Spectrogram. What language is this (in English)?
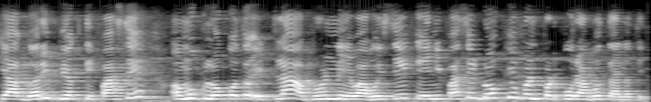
Gujarati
